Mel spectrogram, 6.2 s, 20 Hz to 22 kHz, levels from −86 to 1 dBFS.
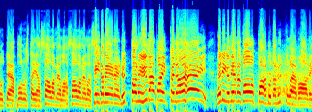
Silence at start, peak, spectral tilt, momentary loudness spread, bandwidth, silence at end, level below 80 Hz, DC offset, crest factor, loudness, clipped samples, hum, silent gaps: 0 s; 0 dBFS; -1.5 dB/octave; 7 LU; 17 kHz; 0 s; -42 dBFS; 0.5%; 8 dB; -8 LUFS; 0.4%; none; none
